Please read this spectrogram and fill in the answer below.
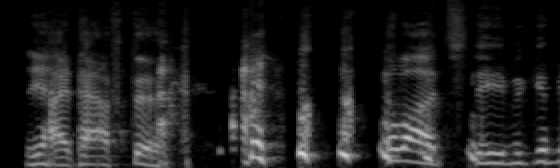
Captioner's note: laughter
